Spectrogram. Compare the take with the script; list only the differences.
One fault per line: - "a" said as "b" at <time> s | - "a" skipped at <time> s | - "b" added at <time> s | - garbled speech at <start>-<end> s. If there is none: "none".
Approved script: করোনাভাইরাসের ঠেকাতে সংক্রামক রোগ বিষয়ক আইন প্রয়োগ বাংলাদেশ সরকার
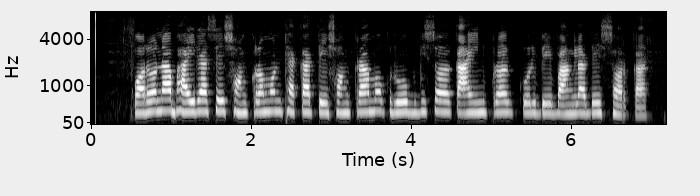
- "সংক্রমণ" added at 1.8 s
- "করবে" added at 5.4 s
